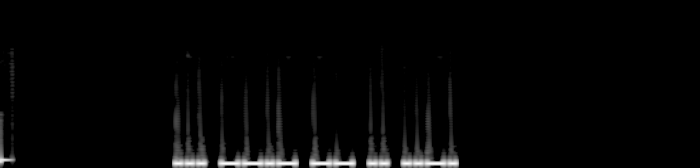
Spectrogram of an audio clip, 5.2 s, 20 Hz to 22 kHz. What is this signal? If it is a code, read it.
Morse code, heard as a keyed tone, about 29 wpm, 700 Hz. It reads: SQMIF
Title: Code Groups - 5 Letters - 28wpm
